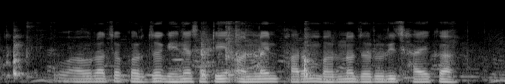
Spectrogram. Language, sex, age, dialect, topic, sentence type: Marathi, male, 18-24, Varhadi, banking, question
